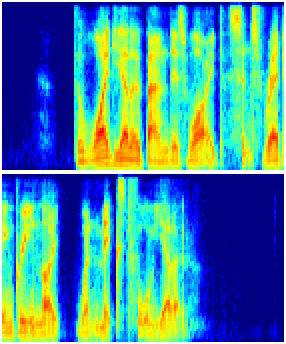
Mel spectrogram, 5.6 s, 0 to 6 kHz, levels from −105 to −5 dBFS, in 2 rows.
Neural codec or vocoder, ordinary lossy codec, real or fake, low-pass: codec, 16 kHz, 1.1 kbps, Voila-Tokenizer; none; fake; 5.4 kHz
